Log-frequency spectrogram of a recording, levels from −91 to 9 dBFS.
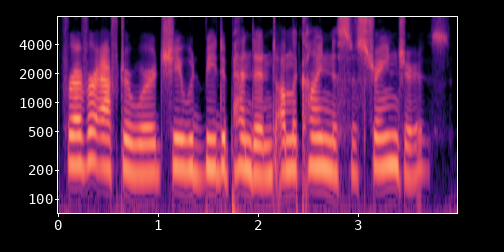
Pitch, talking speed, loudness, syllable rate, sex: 200 Hz, 165 wpm, -19 LUFS, 4.8 syllables/s, female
